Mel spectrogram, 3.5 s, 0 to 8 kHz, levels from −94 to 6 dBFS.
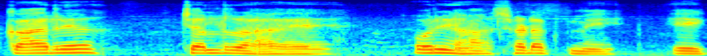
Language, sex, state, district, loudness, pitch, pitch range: Hindi, male, Himachal Pradesh, Shimla, -17 LUFS, 150 Hz, 130-170 Hz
